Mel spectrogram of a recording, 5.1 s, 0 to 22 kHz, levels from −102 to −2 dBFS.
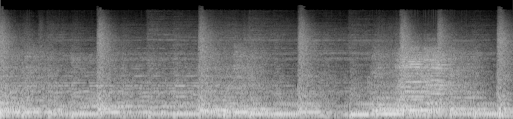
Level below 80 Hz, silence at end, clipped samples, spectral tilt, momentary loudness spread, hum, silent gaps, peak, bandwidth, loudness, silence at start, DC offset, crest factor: -38 dBFS; 0 s; under 0.1%; -5.5 dB/octave; 7 LU; none; none; -8 dBFS; 14 kHz; -23 LUFS; 0 s; under 0.1%; 16 dB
